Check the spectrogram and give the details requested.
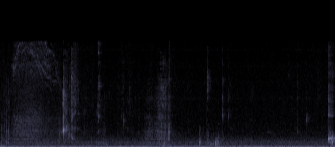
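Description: Faint chewing of a mouthful of grilled pork, with soft scattered mouth clicks. A short sip of a shot of liquor near the end.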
